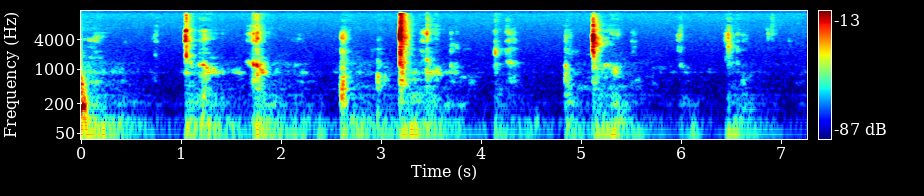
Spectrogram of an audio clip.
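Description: Faint close-up mouth sounds of someone chewing a mouthful of fried chicken with lips closed: scattered soft wet clicks and smacks, the loudest about three and five seconds in.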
